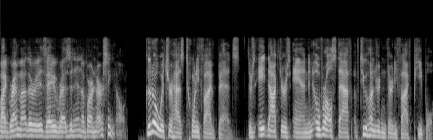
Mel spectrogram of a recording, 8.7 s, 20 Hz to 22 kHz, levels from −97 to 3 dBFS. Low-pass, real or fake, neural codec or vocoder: 7.2 kHz; fake; codec, 16 kHz, 4.8 kbps, FACodec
